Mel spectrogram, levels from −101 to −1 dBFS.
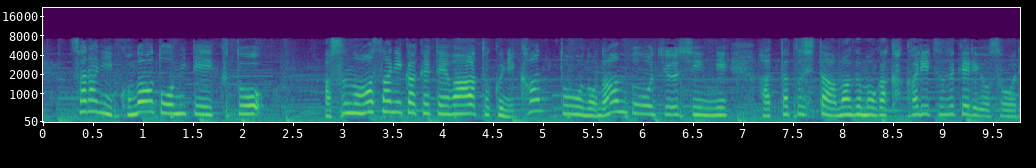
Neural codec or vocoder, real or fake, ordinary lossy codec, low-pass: none; real; none; 7.2 kHz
